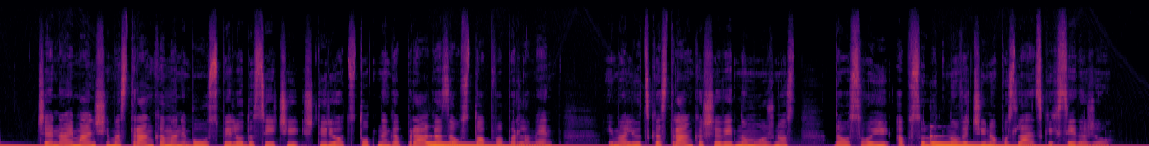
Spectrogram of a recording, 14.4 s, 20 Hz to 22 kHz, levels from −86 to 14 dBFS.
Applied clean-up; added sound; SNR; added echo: none; Marimba, xylophone; 0 dB; none.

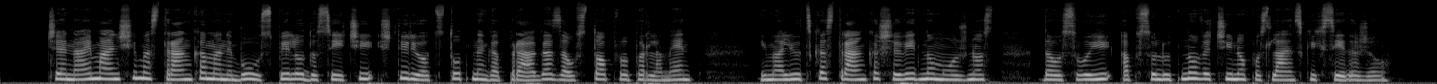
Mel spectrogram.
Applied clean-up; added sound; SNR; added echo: none; none; none; none.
